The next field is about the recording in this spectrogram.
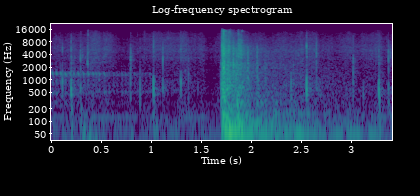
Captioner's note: door creaks and shuts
